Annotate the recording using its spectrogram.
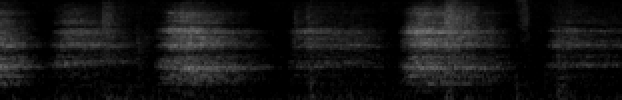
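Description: A woman breathing hard in ragged gasps: two heavy breaths about a second apart, after a short catch of breath at the start.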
